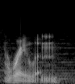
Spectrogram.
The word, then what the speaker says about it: Raylan: Is it pronounced Raylan? Yes. Raylan.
